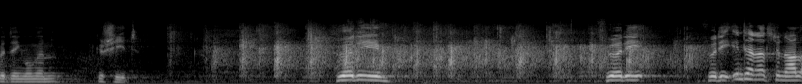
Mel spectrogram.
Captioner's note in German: Beifall bei der CDU und dem BÜNDNIS 90/DIE GRÜNEN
